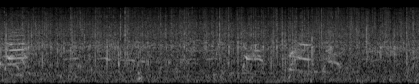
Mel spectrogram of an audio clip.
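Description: High-pitched children's voices calling out in short bursts near the start and again later, over the light splashing of shallow pool water.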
